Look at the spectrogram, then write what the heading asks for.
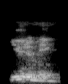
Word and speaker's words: Udemy: Udemy.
